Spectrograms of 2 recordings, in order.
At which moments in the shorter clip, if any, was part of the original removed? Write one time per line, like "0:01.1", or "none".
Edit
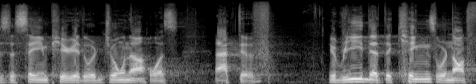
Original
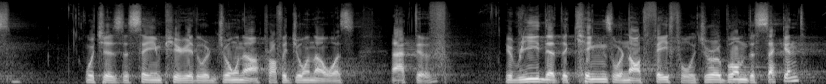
0:01.5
